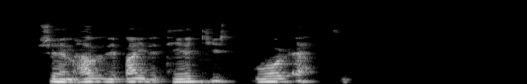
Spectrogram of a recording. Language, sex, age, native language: Icelandic, male, 60-69, Icelandic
